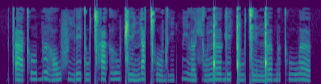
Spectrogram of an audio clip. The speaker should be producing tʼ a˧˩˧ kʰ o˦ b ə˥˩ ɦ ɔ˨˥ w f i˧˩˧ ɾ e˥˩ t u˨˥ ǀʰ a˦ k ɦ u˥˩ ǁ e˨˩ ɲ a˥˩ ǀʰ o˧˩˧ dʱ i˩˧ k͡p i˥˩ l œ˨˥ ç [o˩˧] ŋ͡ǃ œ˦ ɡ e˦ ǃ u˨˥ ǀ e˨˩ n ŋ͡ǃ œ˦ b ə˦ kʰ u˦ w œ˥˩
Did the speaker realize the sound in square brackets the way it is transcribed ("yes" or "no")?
yes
